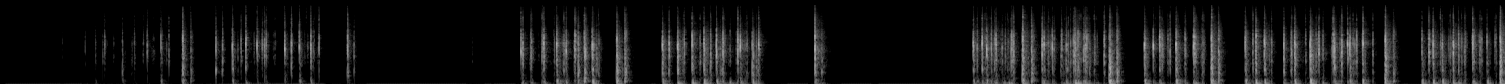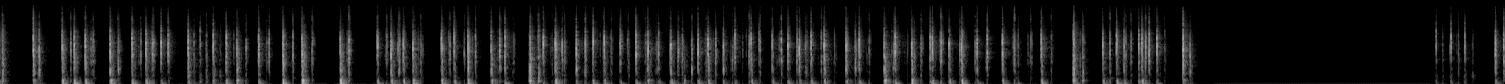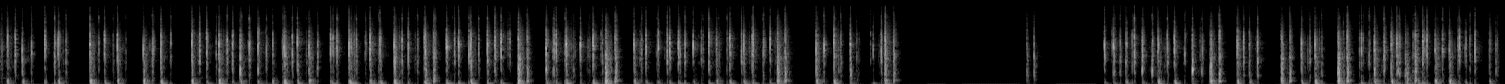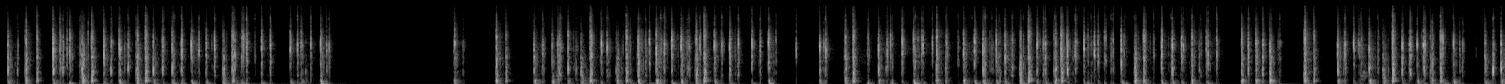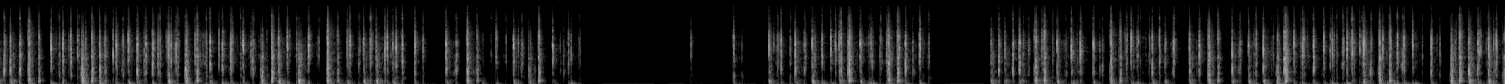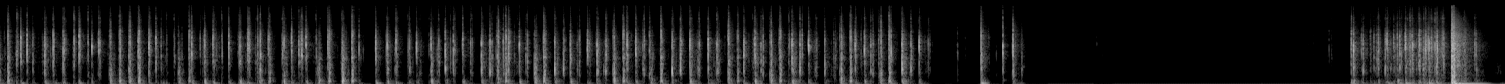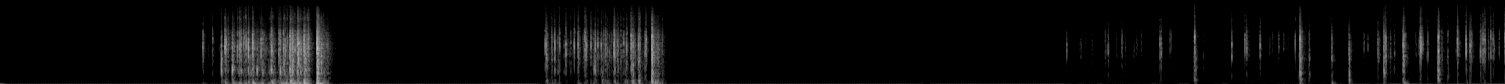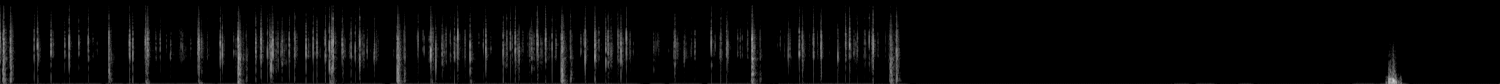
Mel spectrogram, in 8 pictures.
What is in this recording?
Some typing on a standard desktop PC keyboard (but you may use it as the sound of a laptop keyboard too). Recorded with a dynamic mic and a directional, condenser mic in a small room, filtered and compressed to minimize noise.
